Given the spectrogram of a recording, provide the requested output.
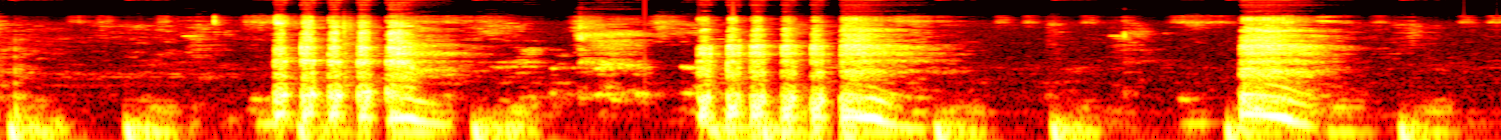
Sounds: Throat clearing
